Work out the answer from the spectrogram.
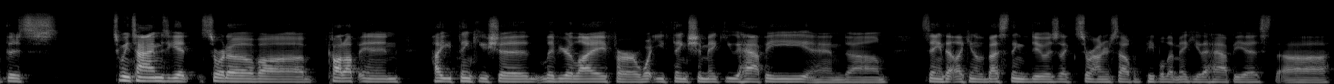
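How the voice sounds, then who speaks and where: A man speaks in a bright, keen-edged voice at an average pitch. He is a reaction show co-host chatting casually, with loose phrasing that stops and starts as he gathers his point. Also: clear, resonant tone. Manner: halting, loose, conversational phrasing. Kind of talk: casual chat about a video game story.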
